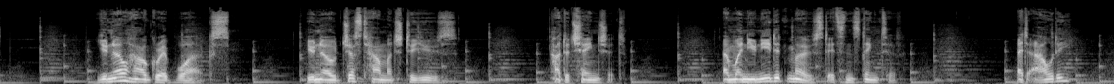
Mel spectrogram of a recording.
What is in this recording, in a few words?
English; Norwegian, Scandinavian, Male, 20s-30s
